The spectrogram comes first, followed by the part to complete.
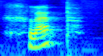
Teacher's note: because b is at the end of the word, we say p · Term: voiceless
